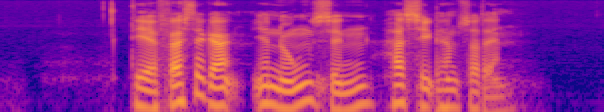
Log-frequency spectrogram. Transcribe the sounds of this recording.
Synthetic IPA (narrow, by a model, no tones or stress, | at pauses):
d̥e̝æɐfɶɐsd̥əɡ̥ɑ̈ŋ̰jɑ̈ɪno̝ːn̩se̝nəhɑ̈se̝̰ːd̥hɑ̈msɒ̽d̥æn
